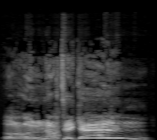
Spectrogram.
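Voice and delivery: high, loud, dismayed villain cry; villain shout. Acted. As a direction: yell it out in frustration. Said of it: "My inspiration for, for this was Rasputin".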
